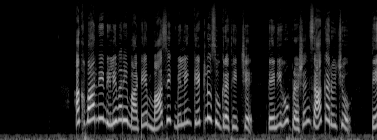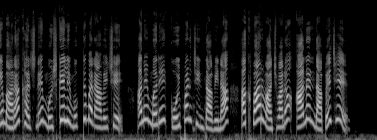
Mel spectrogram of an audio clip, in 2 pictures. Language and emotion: Gujarati, happy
